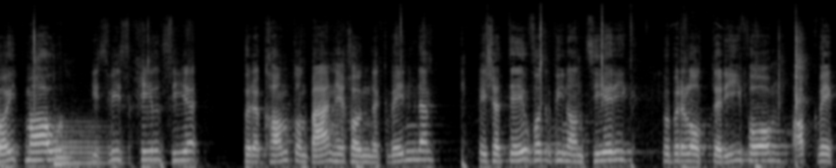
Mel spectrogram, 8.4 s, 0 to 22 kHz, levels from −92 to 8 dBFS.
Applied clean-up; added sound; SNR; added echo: neural mask model RNNoise.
